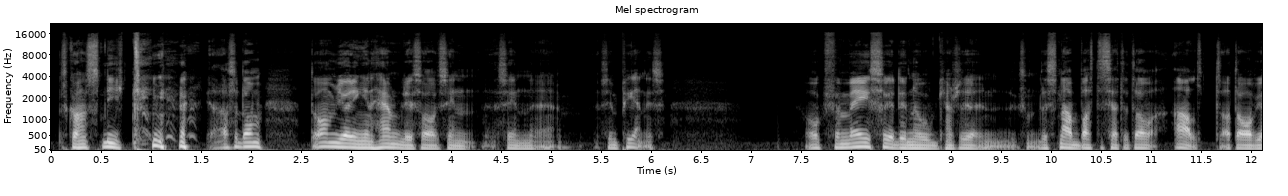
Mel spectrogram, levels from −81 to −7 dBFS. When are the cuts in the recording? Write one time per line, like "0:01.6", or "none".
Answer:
0:01.6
